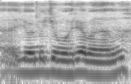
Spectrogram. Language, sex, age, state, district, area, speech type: Kashmiri, male, 18-30, Jammu and Kashmir, Pulwama, rural, spontaneous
